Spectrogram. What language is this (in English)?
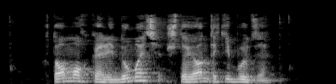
Belarusian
